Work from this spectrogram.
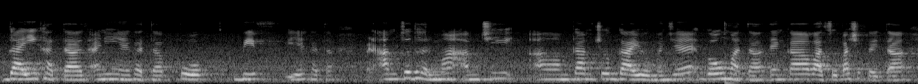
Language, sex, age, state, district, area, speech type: Goan Konkani, female, 18-30, Goa, Bardez, urban, spontaneous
